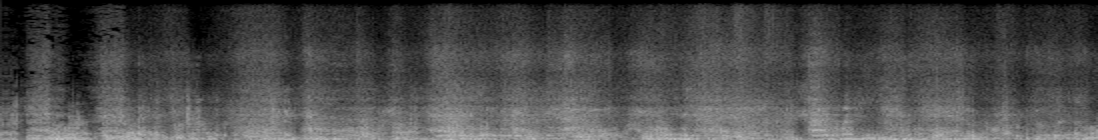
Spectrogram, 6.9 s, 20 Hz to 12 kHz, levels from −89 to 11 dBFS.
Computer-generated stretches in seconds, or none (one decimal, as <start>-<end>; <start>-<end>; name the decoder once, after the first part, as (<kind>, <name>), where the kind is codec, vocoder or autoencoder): 0.8-6.9 (codec, DAC)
